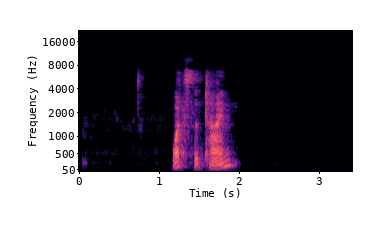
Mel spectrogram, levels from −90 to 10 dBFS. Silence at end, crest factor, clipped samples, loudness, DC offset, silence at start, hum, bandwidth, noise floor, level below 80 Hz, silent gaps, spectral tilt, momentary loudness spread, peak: 1.5 s; 24 dB; under 0.1%; -22 LUFS; under 0.1%; 1.15 s; none; 9.8 kHz; -85 dBFS; -64 dBFS; none; -4.5 dB/octave; 12 LU; -4 dBFS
